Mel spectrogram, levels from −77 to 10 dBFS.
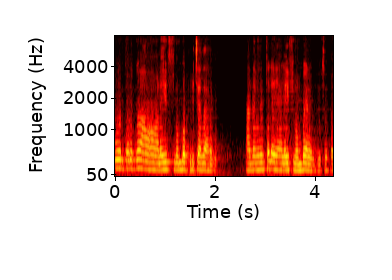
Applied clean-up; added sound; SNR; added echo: neural separator model SepFormer DNS4.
